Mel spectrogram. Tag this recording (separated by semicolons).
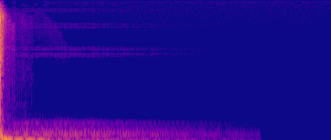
kit; drum; samples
